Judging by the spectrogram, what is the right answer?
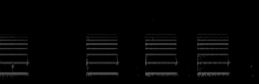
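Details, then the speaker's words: Acorn Archimedes A420/1 with a leaky-battery corrosion history, just converted to 120V: quiet, identical mid-pitched beeps about a third of a second each, every half second. The "loud beep" is barely audible and all sounds come out the same; the owner suspects the sound output is faulty. "If you happen to know more about the Archimedes, should this be so quiet on loud beep when I pick like that? I could barely hear it. [Music] I mean, it's audible, but it's certainly not very loud."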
